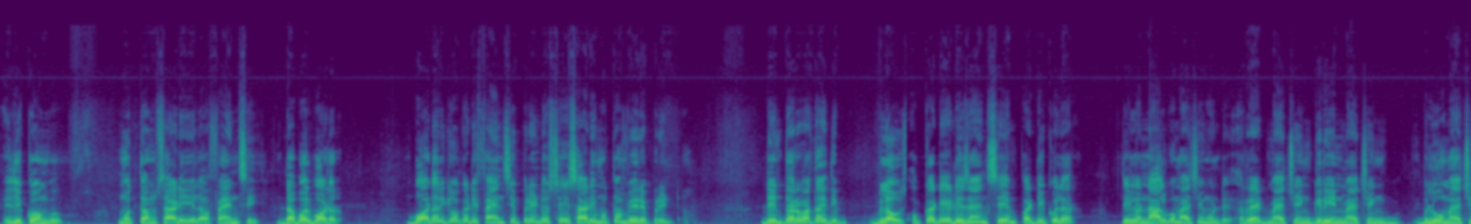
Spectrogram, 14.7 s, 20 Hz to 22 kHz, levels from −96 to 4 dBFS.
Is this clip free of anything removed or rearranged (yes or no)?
no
